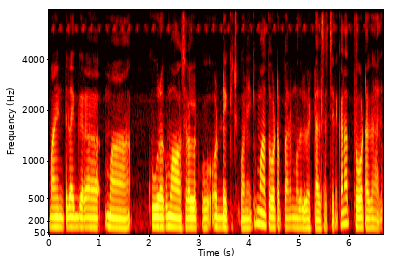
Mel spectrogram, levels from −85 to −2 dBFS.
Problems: constant background noise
